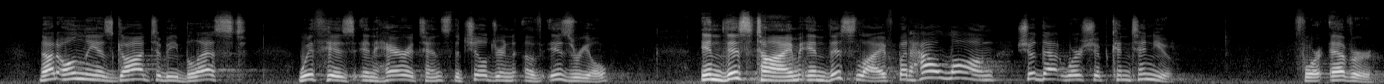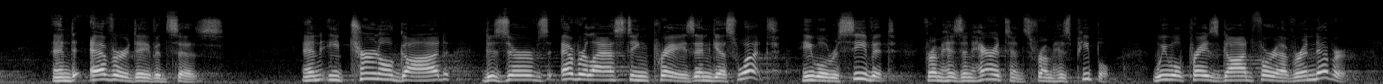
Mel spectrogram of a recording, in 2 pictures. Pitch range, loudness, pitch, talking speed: 175-225 Hz, -18 LUFS, 205 Hz, 125 wpm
